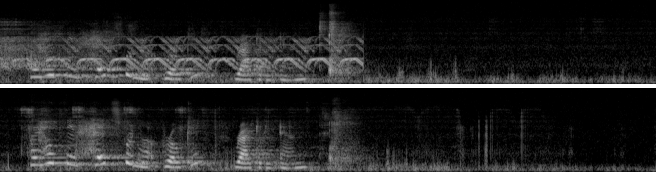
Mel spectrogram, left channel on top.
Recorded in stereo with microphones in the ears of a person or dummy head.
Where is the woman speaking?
30° right (ahead or behind), 1.6 m.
